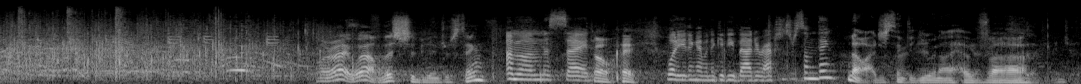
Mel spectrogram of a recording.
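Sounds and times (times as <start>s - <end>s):
hands clapping in a dense patter: 0.0s - 3.6s
speech: 3.2s - 10.5s.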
